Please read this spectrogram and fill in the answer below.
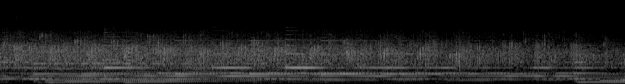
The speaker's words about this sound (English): Come on, let's give all those wonderful people a big hand clap.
